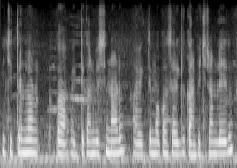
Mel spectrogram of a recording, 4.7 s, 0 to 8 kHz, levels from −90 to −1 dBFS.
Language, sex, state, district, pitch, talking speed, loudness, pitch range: Telugu, male, Telangana, Mahabubabad, 175 Hz, 140 wpm, -15 LUFS, 165-190 Hz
